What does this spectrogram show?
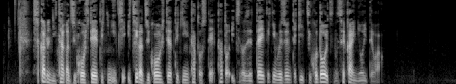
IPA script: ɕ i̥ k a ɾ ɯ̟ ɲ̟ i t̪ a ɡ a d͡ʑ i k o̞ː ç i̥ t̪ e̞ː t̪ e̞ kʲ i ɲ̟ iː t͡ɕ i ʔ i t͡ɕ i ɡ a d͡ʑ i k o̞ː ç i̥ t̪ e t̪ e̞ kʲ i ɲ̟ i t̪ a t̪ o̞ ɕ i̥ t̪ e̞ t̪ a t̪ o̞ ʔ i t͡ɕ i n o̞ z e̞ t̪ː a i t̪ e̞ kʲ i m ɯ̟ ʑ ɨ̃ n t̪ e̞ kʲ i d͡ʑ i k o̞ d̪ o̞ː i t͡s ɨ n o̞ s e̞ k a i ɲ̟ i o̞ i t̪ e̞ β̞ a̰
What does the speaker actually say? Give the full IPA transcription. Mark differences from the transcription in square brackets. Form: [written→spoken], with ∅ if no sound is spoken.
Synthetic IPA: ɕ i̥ k a ɾ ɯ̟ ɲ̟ i t̪ a ɡ a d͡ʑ i k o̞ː ç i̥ t̪ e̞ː t̪ e̞ kʲ i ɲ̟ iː t͡ɕ i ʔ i t͡ɕ i ɡ a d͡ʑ i k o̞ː ç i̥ t̪ e t̪ e̞ kʲ i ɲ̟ i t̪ a t̪ o̞ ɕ i̥ t̪ e̞ t̪ a t̪ o̞ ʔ i t͡ɕ i n o̞ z e̞ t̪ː a i t̪ e̞ kʲ i m ɯ̟ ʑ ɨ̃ n t̪ e̞ kʲ i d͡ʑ i k o̞ d̪ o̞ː i t͡s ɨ n o̞ s e̞ k a i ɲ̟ i o̞ i t̪ e̞ β̞ a̰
